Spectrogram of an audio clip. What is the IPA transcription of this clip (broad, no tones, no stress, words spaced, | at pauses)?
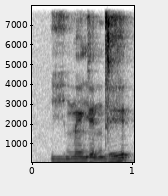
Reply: i̤ mẽjende̤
